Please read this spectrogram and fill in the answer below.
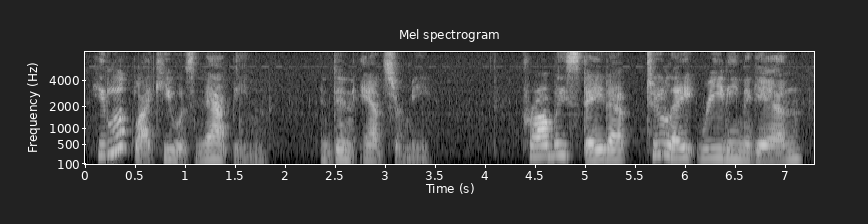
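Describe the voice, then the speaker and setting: A woman author reading her own children's novel aloud in the first person, as expressive, dramatic storytelling. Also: fairly low pitch, measured pace. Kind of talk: audiobook narration of children's fiction, first person.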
